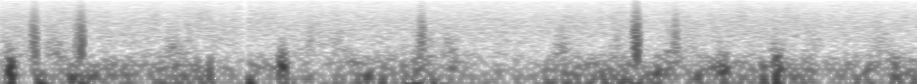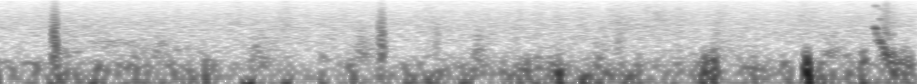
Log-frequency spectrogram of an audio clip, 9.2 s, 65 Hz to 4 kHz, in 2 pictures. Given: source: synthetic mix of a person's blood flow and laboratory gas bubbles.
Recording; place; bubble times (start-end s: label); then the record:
Doppler ultrasound of blood flow; subclavian vein
8.94-9.14 s: bubbles
From the record:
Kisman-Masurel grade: 212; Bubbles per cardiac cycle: several, 3 to 8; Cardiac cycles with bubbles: 1 to 10%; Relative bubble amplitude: moderate (0.250 to 0.450); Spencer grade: 1 (occasional bubble signal discernible with the cardiac motion signal, with majority of cardiac periods free of bubbles); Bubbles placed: anywhere in the cardiac cycle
